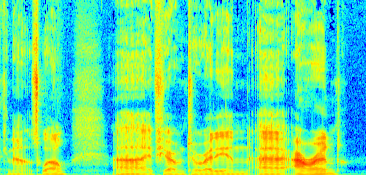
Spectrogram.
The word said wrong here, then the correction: Arahan: I think, is that how you pronounce it? Arahan? Arahan.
